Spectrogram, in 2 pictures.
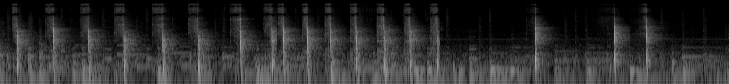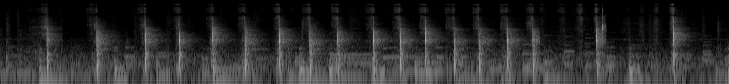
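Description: Chef's knife slicing onion, potato and carrot on a bamboo cutting board: a steady run of sharp knocks of the blade on the board, about two a second, with a few brief pauses.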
